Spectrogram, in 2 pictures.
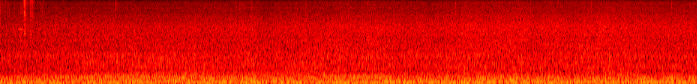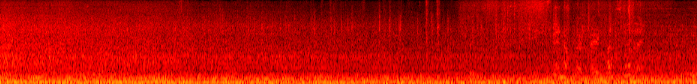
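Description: A car engine roars loudly as the car speeds along a track.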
